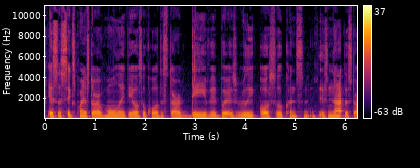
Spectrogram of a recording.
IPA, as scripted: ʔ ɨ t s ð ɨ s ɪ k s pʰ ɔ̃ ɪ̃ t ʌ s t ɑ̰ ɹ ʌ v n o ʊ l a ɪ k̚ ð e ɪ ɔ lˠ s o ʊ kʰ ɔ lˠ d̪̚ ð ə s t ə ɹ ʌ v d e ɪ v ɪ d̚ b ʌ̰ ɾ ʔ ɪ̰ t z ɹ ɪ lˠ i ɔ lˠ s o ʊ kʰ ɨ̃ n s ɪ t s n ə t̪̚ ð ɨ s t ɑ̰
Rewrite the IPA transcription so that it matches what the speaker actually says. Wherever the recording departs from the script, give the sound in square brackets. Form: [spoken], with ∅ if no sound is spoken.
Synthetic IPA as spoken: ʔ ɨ t s ð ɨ s ɪ k s pʰ ɔ̃ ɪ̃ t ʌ s t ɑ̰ ɹ ʌ v [m] o ʊ l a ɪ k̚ ð e ɪ ɔ lˠ s o ʊ kʰ ɔ lˠ d̪̚ ð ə s t [ɑ] ɹ ʌ v d e ɪ v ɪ d̚ b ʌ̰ ɾ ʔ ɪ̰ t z ɹ ɪ lˠ i ɔ lˠ s o ʊ kʰ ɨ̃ n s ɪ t s n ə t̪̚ ð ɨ s t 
